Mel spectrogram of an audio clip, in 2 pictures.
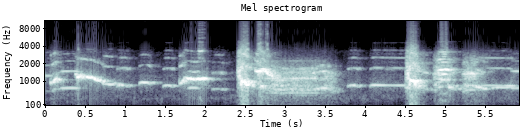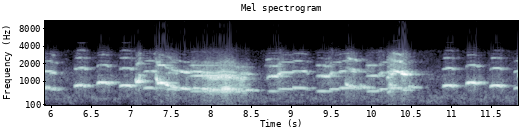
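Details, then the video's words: Pet dog howling along as someone plays the folk tune "Cai, Cai Balão" on a flute; wavering, sliding howls weave between the steady whistled flute notes, with a few sharp knocks partway through. "Cachorro cantando ao som da flauta"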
